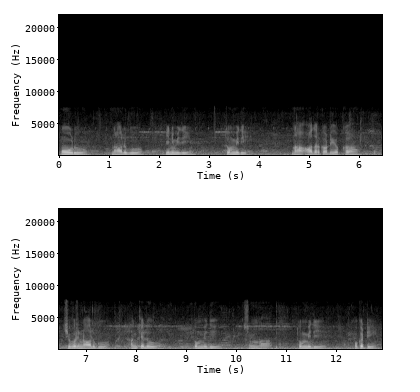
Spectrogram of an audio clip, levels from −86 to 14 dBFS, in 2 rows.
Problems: constant background noise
